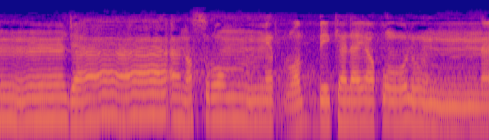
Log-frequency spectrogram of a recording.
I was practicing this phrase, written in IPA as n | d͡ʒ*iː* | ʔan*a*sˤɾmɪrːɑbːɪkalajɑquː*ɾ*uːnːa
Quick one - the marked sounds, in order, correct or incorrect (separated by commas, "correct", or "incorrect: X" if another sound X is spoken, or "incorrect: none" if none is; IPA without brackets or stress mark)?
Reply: incorrect: aː, incorrect: ɑ, incorrect: l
